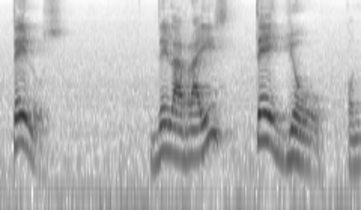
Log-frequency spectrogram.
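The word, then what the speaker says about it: τέλος: La palabra fin, una palabra griega que se pronuncia telos, de la raíz tello, con doble L, que dice fijar fuera por un punto de referencia o meta.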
